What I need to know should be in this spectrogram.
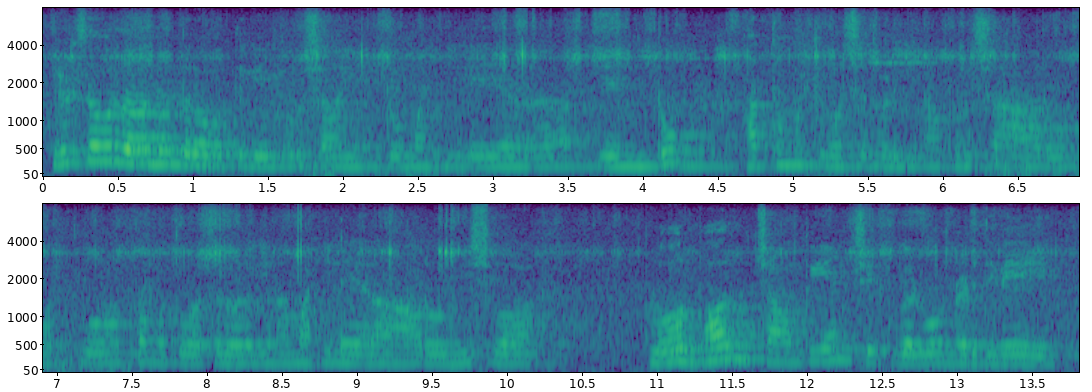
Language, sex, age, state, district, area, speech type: Kannada, male, 30-45, Karnataka, Kolar, rural, read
